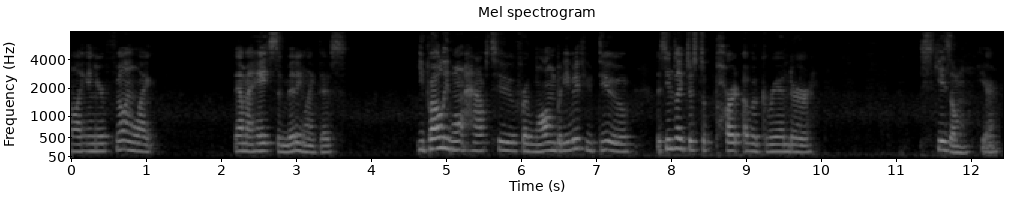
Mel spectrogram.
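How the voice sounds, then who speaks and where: A young woman with a deep, smoky voice that she puts down to years of smoking. She gives a loose, rambling tarot reading, filling her sentences with "like" and trailing off mid-thought. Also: normal speed. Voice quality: deep smoker's voice. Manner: rambling, heavy use of "like", laughs often. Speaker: tarot reader. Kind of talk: casual tarot reading vlog.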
